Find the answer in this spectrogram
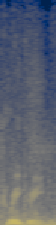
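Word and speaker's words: gris-gris: lore from it and it is pronounced gre gre is it something you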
